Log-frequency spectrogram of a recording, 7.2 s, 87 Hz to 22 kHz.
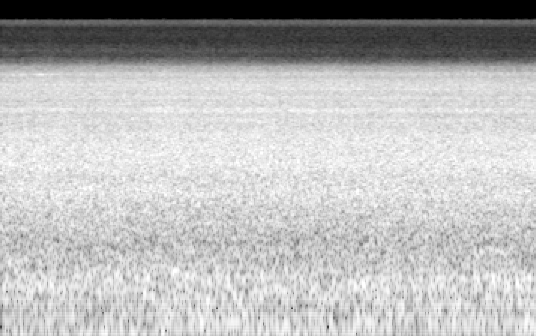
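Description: Steady, even rushing noise of an EN57 electric multiple unit pulling out and rolling away along the track.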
